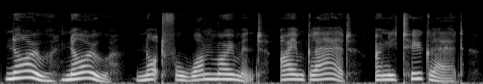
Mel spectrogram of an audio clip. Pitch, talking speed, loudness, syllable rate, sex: 220 Hz, 135 wpm, -16 LUFS, 3.8 syllables/s, female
